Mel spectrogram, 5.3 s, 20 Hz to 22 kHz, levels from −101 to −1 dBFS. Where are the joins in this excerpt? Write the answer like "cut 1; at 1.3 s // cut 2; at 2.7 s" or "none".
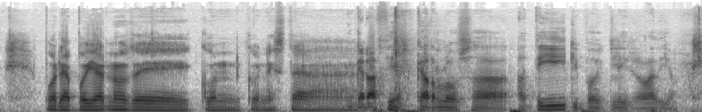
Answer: cut 1; at 4.2 s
